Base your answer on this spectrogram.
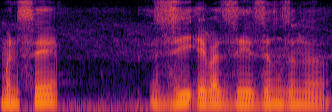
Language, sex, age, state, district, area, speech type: Bodo, male, 18-30, Assam, Udalguri, rural, spontaneous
